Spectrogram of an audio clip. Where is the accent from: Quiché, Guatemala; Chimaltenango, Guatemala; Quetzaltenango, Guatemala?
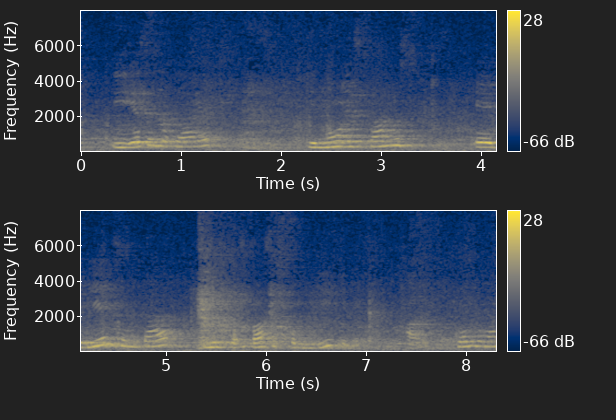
Quiché, Guatemala; yo soy de Quiché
